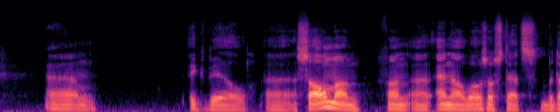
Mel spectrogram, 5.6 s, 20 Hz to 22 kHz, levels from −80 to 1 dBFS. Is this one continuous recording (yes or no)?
yes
